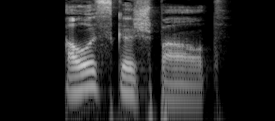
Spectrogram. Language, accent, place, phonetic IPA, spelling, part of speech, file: German, Germany, Berlin, [ˈaʊ̯sɡəˌʃpaːɐ̯t], ausgespart, verb, De-ausgespart.ogg
- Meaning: past participle of aussparen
